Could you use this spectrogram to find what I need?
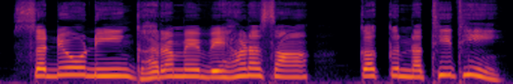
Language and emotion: Sindhi, neutral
